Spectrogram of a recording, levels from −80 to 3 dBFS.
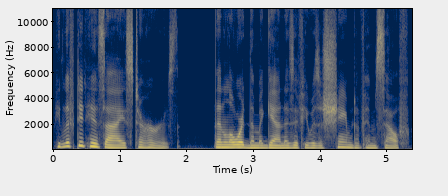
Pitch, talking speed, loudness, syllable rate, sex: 185 Hz, 190 wpm, -19 LUFS, 5.1 syllables/s, female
